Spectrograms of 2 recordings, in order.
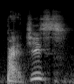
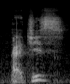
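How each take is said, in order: First: Squeaky high incredulous echo; higher incredulous. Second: Rising question, pitched up; mock incredulous. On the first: Retold or imitated. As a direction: push the pitch way up in disbelief. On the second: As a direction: repeat it as a startled question. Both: Quoting the movie line.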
